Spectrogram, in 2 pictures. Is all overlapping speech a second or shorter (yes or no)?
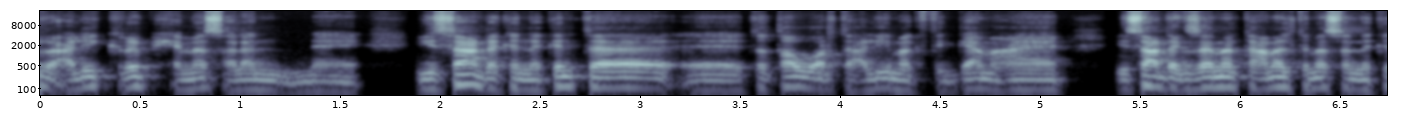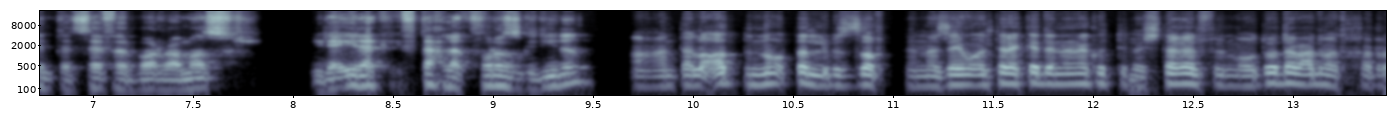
yes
